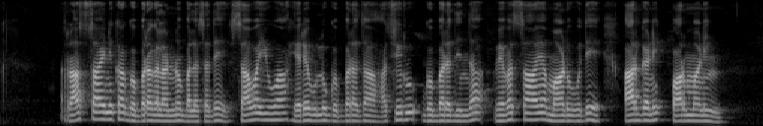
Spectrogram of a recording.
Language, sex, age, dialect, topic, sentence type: Kannada, male, 60-100, Mysore Kannada, agriculture, statement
